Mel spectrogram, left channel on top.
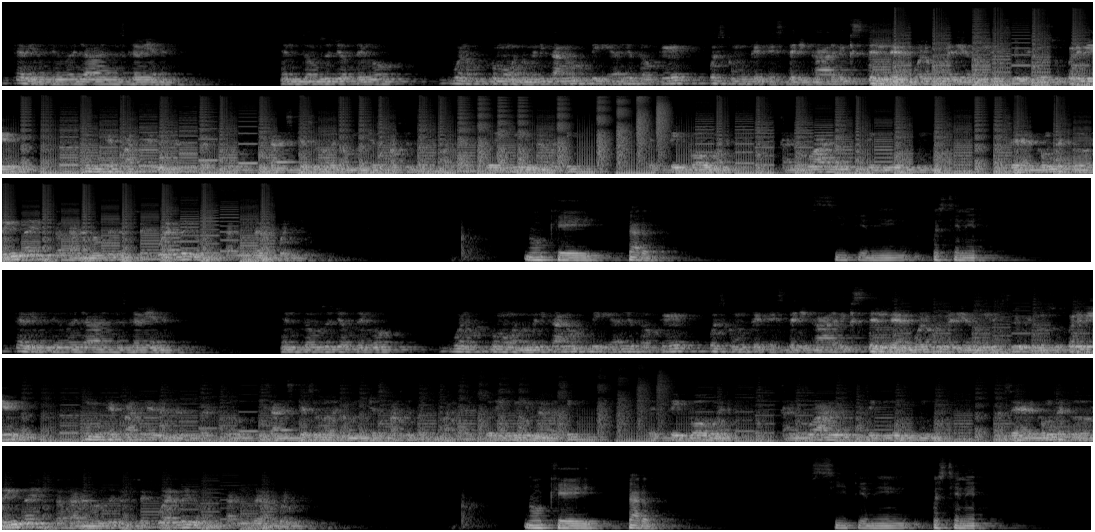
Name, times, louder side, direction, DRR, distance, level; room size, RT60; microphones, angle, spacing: voice 1, 0.1-1.7 2.8-3.9 4.4-11.1 11.7-16.7 17.3-18.3 18.7-20.3 20.9-24.8, left 1 dB, 40° left, -3 dB, 4.6 m, -30 dB
sound 1, 8.7-24.6, left 5 dB, 55° left, 0.4 m, -33 dB
voice 2, 27.0-27.7 28.1-28.4 30.0-31.6, right 2 dB, 25° right, 9 dB, 0.6 m, -29 dB
14.0 x 11.5 x 4.6 m, 0.74 s
head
